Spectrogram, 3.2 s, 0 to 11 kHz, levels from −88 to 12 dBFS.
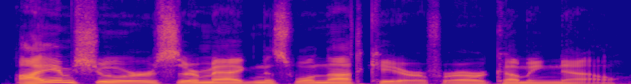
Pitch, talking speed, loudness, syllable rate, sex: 125 Hz, 230 wpm, -22 LUFS, 4.7 syllables/s, male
